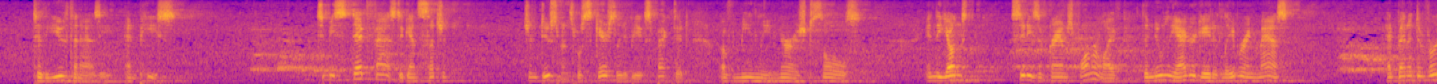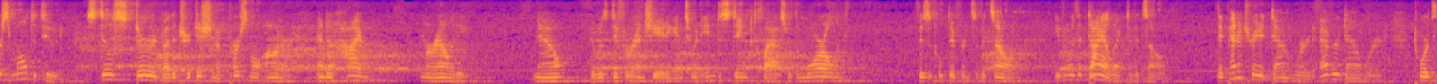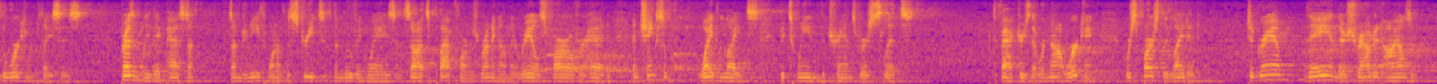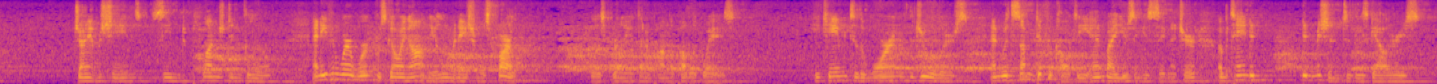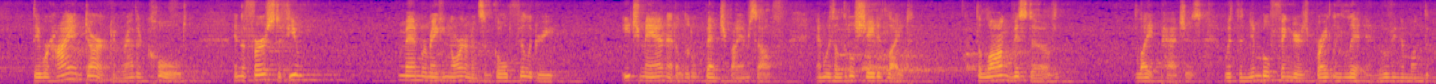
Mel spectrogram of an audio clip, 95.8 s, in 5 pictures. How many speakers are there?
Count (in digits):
1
